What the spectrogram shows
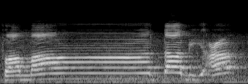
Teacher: کچھ تو یہ اخفا کر رہا ہے، خفیہ پوشیدہ اپنی بات کو چھپا رہا ہے. ہم نے یہاں بھی نون کو ظاہر نہیں کرنا، اپنی بات کو چھپانا ہے، چھپا کر ادا کرنا ہے نون کو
